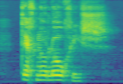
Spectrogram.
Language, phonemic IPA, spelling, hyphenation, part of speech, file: Dutch, /ˌtɛx.noːˈloː.ɣis/, technologisch, tech‧no‧lo‧gisch, adjective, Nl-technologisch.ogg
- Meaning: technological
